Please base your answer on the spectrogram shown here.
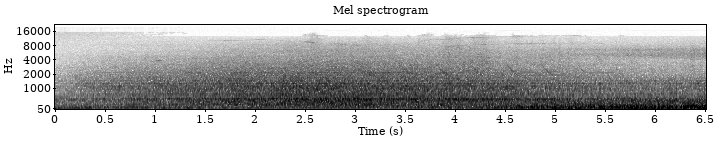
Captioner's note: traffic droning; birds chirping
